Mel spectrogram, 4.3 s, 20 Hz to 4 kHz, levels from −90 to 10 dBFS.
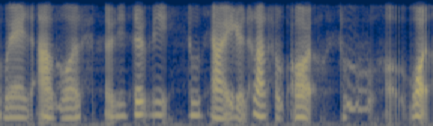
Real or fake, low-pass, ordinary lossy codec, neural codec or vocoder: fake; 3.6 kHz; Opus, 24 kbps; autoencoder, 22.05 kHz, a latent of 192 numbers a frame, VITS, trained on many speakers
